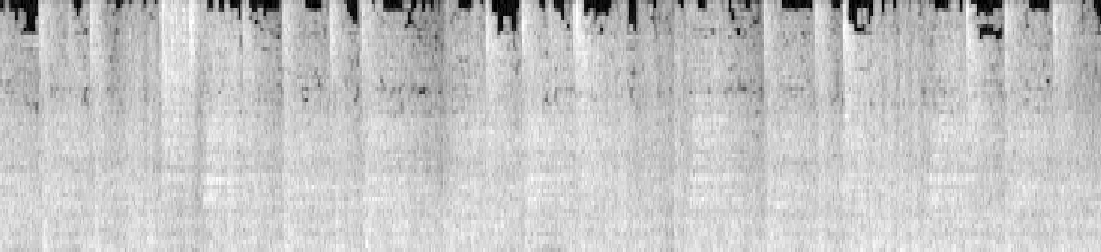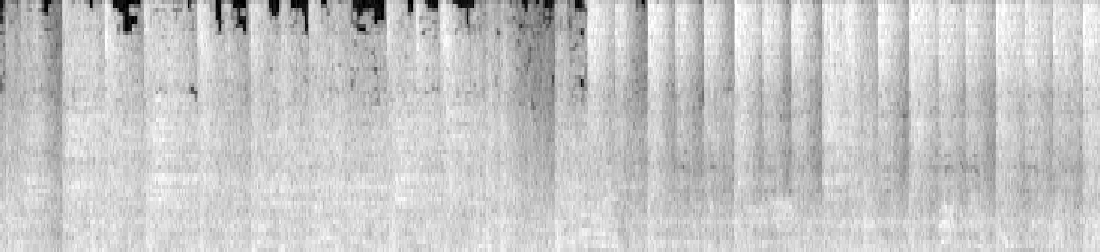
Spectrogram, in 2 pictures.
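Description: Live rock band playing: distorted electric guitars over a drum kit, with a singer.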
